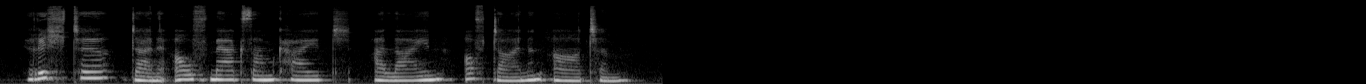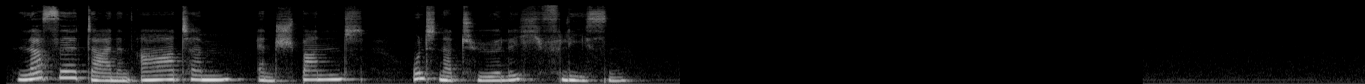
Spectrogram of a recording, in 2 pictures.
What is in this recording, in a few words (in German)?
Meditation Autogenes Training Text mit A; Laut A lang/kurz; Aussprache-Akademie; Modul 1 - Vokale Einzellaute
